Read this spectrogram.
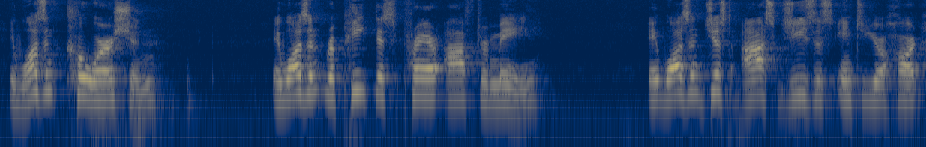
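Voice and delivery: loud, high, driving preacher's voice; impassioned pulpit delivery, slowed for weight; full-force preaching. Acted. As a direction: preach it hard to the whole room.

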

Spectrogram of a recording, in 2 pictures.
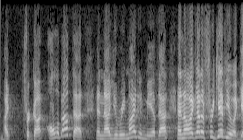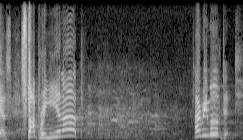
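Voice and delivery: acted exasperation building from casual to a high shout; comic fed-up outburst, escalating; exasperated God. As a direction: start offhand, speed up, end yelling in mock frustration. Voices God, fed up with reminders.

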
